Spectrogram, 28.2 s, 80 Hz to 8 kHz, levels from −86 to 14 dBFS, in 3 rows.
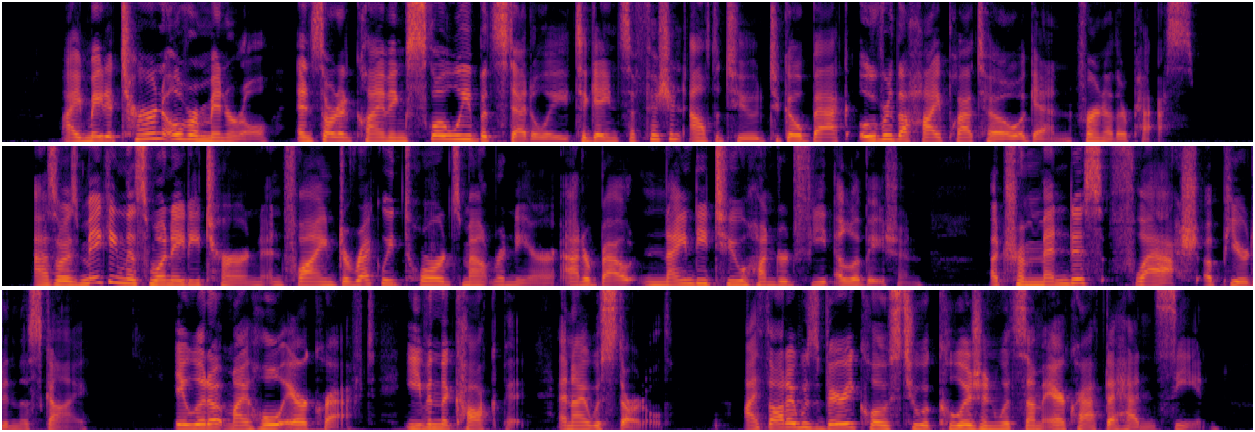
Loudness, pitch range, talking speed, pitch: -24 LUFS, 175-215 Hz, 170 wpm, 190 Hz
